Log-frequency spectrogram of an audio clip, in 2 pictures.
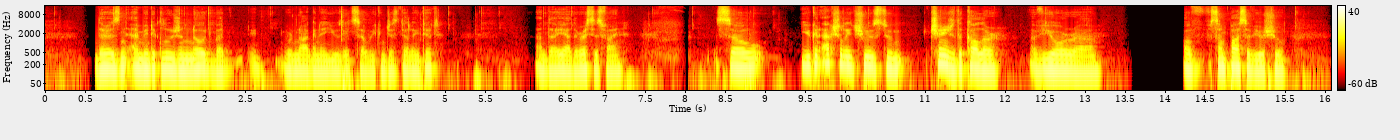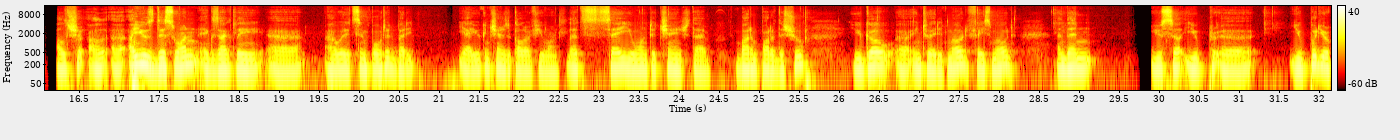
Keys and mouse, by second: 0.8 click, 1.5 click, 2.1 click, 3.5 Delete, 4.6 shift+middle click, 5.3 shift+middle click, 6.0 click, 7.4-7.9 alt+middle drag, 8.6 shift+a, 8.7 shift+middle drag, 8.9 shift+a, 10.1-11.0 alt+middle drag, 12.3-14.5 alt+middle drag, 15.1-15.5 alt+middle drag, 23.3-23.7 alt+middle drag, 25.4 Tab, 27.5 click, 28.5 click, 29.9 alt+middle click, 31.2 click.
